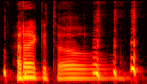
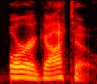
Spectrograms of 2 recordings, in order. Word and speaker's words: arigato: No, it's arigato. People, some might say origato. Okay. But it's actually pronounced arigato.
